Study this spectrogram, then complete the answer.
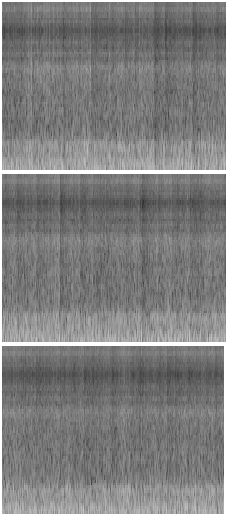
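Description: Wind buffets the microphone.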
